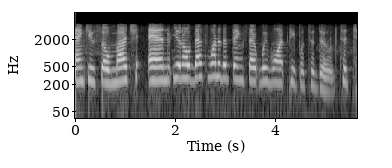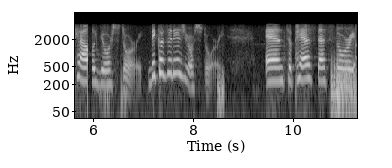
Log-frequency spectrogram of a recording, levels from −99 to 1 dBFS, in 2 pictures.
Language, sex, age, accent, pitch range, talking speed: English, female, 50-69, American, 175-265 Hz, 170 wpm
